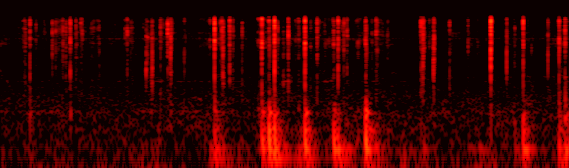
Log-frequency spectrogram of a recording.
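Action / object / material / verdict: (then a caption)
scrape / small wooden carving block / wood / none. A small carving knife cuts and scrapes a small, solid, pale wood carving blank held in hand, carving a relief for a Tengu mask keychain as chips fly. The sound is quiet, with rapid, crisp, bright scrapes and snicks, and a few stronger cuts carry a brief soft low thud.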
